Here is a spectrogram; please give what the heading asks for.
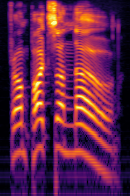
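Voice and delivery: slow, drawn-out ring announcer call.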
